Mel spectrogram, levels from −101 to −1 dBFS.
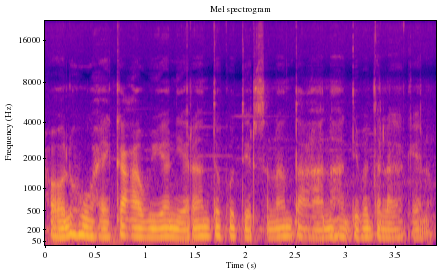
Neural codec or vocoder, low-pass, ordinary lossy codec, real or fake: vocoder, 44.1 kHz, 128 mel bands every 256 samples, BigVGAN v2; none; none; fake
